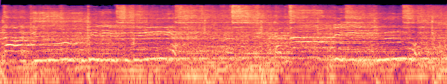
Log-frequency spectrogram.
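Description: A live soul band with a group of women singing; a long held note runs through most of it over keyboards, guitar and drums.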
